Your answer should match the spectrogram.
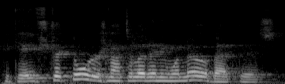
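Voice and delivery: ordinary talk

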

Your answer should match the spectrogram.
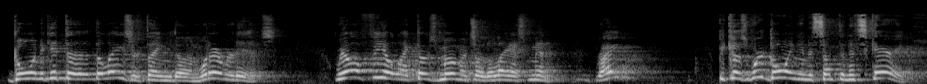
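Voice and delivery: ordinary talk, nothing marked

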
